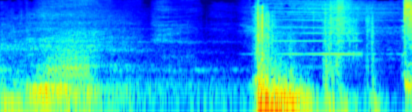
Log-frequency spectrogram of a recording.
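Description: A cinematic sound effect from the inserted movie clip: after a low rumble and a quieter stretch, one heavy, deep thud about two and a half seconds in, with a short ringing tone hanging after it as it fades.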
